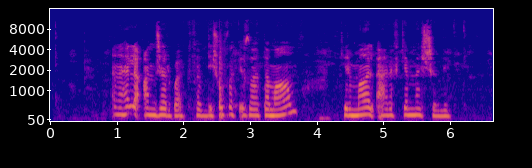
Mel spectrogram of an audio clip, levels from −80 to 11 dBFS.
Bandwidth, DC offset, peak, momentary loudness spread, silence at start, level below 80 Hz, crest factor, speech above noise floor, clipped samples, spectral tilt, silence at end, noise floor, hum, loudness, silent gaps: 10.5 kHz; under 0.1%; -6 dBFS; 10 LU; 0.95 s; -60 dBFS; 18 dB; 36 dB; under 0.1%; -5.5 dB/octave; 0.65 s; -60 dBFS; none; -24 LUFS; none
